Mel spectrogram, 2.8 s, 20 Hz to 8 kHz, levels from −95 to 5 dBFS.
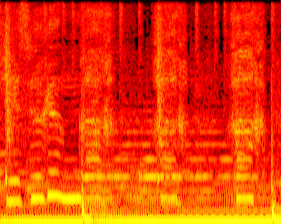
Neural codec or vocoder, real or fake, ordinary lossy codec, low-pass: none; real; none; none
